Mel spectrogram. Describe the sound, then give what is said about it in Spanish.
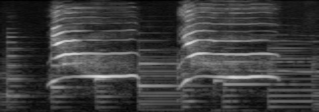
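A human voice imitates a cat, giving two sweet, drawn-out meows in quick succession, each rising then gliding down. Fairly loud, with no other talking. “Dijo el gato con un maullido dulce.”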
